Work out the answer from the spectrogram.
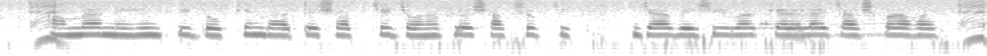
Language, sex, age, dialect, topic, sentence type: Bengali, female, 18-24, Rajbangshi, agriculture, question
